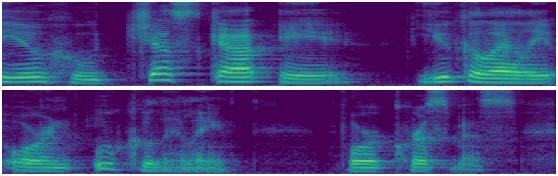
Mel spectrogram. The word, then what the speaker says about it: ukulele: is commonly called the ukulele, and in fact, if you call it anything else than that, people are going to get confused. But the actual pronunciation, if you go to Hawaii, is ukulele.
